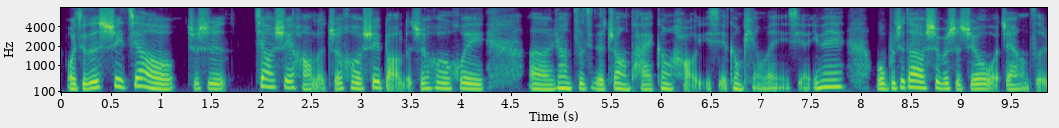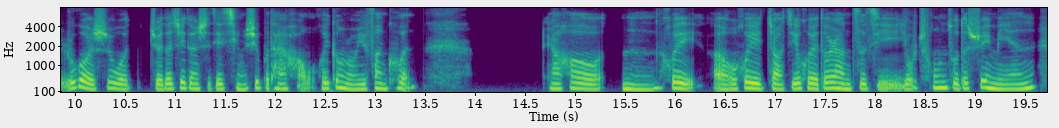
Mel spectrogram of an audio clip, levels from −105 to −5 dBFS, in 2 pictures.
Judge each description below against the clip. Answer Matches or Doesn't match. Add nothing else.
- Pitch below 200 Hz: Matches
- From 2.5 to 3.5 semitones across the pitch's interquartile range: Matches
